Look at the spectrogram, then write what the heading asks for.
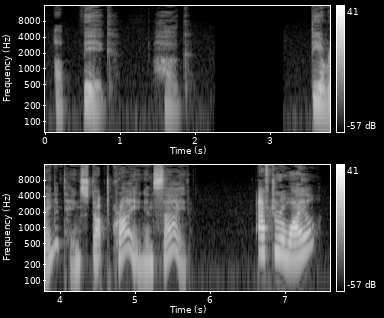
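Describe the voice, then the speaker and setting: A woman narrates a bedtime picture book for young children. Her voice is high and lively, swooping through the sentences at an unhurried pace, with a dry, close sound. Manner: slow, animated read-aloud delivery for young children. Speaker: teacher reading a picture book aloud to children. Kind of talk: expressive bedtime storybook narration.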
